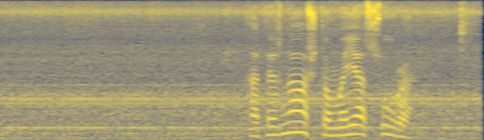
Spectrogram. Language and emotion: Russian, neutral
